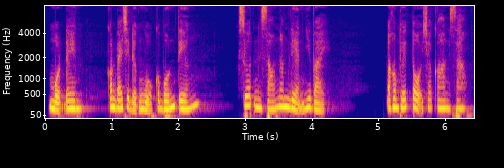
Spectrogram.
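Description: A woman's voice: fairly low pitch, normal speed, warm tone, husky. A woman voicing a middle-aged father who pleads and reproaches his wife. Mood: pleading. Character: aggrieved middle-aged father, patient then angry.

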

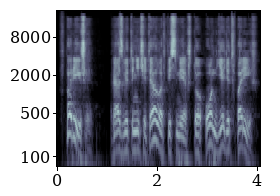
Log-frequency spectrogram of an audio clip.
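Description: Frantic guilt-ridden old farmer read by a man, husky and agitated. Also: mid-range voice, very animated, normal speed.

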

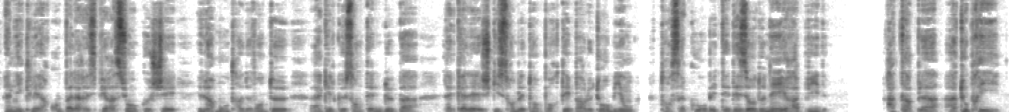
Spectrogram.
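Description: A man narrating a classic novel in a measured, literary reading style. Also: on the low side, mellow, breathy edge. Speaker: audiobook narrator. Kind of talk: scripted narration.

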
